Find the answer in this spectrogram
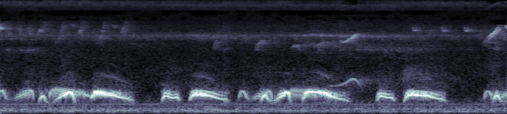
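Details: Spotted dove used as a decoy, calling to lure a wild dove back, which ignores it and leaves; low hoarse coos in short broken phrases with gaps, one thin rising whistle, faint high chirps far behind.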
